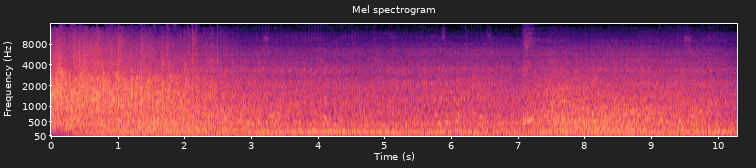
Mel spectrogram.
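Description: Applause dying away at the start, then a Mercedes Sprinter minibus engine running with a steady low hum as the minibus drives slowly through a car park.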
